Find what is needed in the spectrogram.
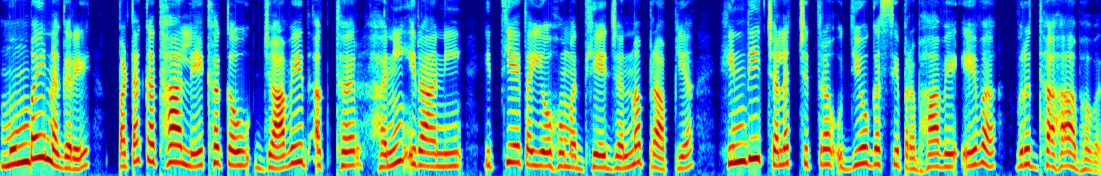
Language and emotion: Sanskrit, neutral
